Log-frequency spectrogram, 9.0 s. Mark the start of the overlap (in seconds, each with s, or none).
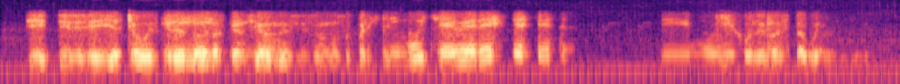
1.7 s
